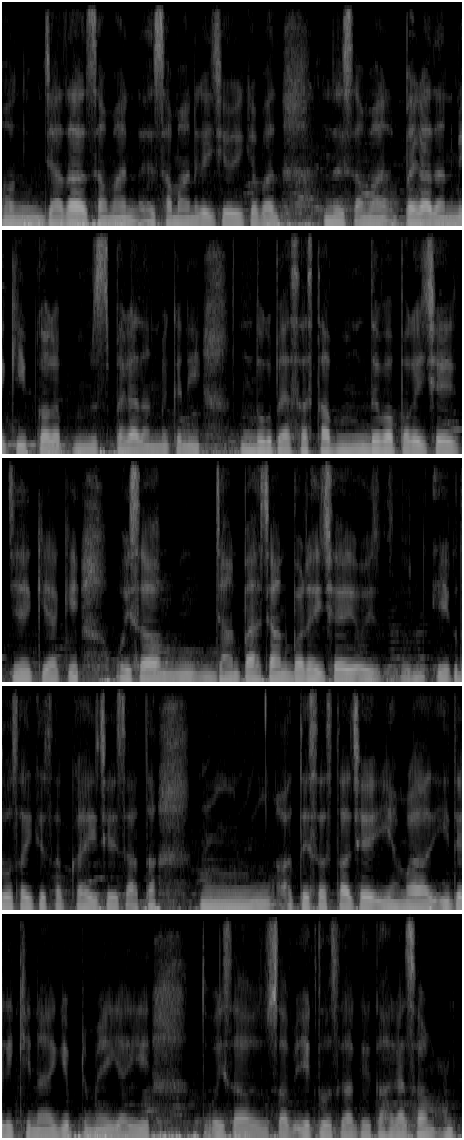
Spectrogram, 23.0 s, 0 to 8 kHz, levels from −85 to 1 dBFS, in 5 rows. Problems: none marked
